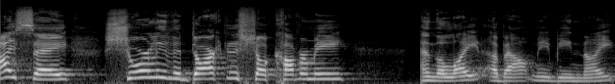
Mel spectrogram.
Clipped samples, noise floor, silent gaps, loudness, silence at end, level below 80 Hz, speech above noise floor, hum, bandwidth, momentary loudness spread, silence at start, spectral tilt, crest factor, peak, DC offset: under 0.1%; -57 dBFS; none; -20 LUFS; 0 s; -52 dBFS; 37 dB; none; 16 kHz; 10 LU; 0 s; -4 dB/octave; 18 dB; -2 dBFS; under 0.1%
